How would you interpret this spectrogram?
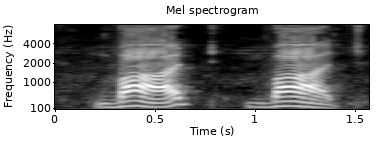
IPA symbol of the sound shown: ʌ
